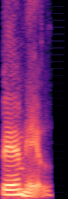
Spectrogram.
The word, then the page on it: airmail: Indian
